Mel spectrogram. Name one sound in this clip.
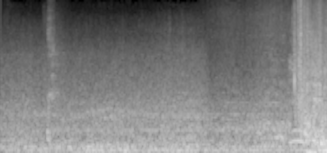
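Wind rushes past during a long fall.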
